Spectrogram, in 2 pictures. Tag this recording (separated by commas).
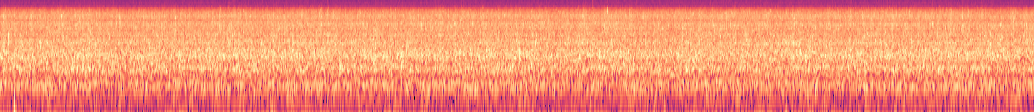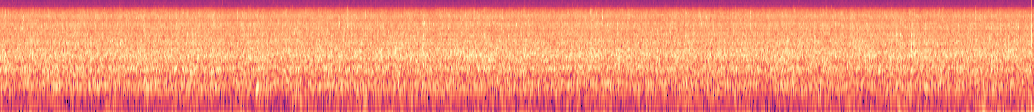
Water, Stream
